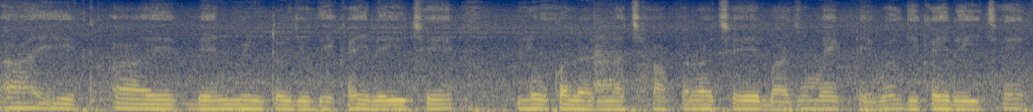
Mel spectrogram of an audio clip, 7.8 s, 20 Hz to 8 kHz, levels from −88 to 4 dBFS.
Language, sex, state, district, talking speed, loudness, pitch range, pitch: Gujarati, male, Gujarat, Gandhinagar, 155 wpm, -17 LUFS, 110-120 Hz, 115 Hz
